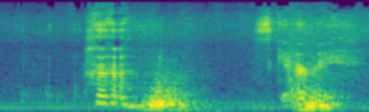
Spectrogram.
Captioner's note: giggles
